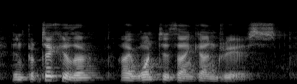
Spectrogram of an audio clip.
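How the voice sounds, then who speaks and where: Audible room echo surrounds this recording. A man speaks at a moderate pace. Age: 60s. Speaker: retired software engineer. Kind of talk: conference presentation. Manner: formal.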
